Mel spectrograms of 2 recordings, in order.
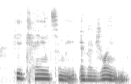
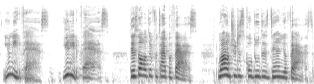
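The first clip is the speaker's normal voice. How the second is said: imitating a pushy friend, higher pitch; insistent urging; 6 semitones higher, 5 dB louder than usual. Best friend telling her to fast, insistent. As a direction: press the advice harder as it goes, getting louder. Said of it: "And she telling me".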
